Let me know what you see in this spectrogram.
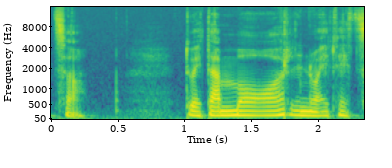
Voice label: "moor", Welsh

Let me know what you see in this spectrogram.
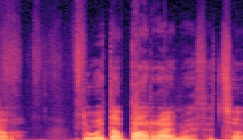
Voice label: "bara", Welsh

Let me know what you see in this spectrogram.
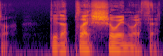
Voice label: "plesio", welsh

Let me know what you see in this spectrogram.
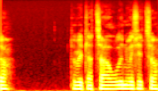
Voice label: "taal", Welsh

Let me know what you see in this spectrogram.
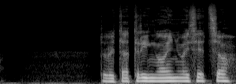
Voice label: "dringo", Welsh

